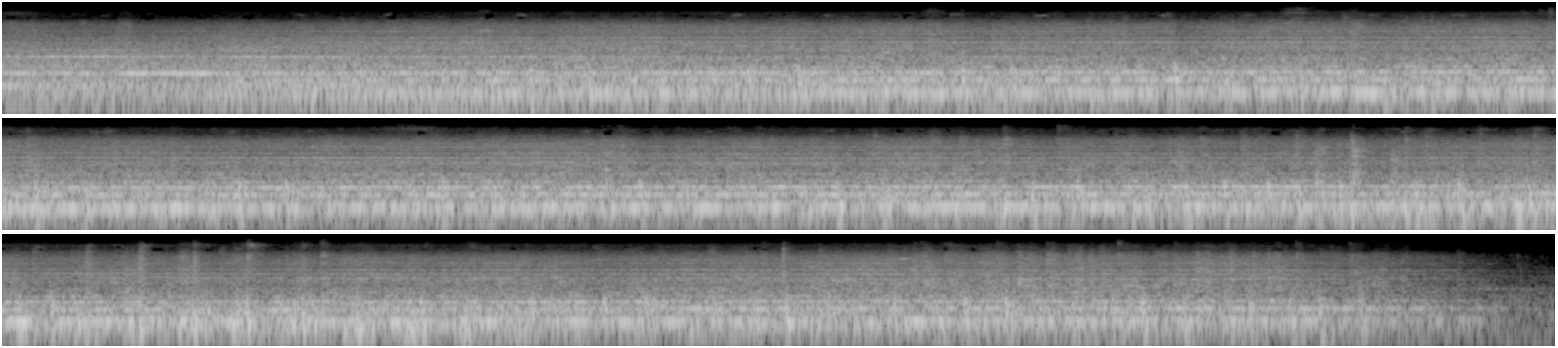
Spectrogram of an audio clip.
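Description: Freight train of bogie tank wagons rolling past close by, with wheels clicking over the rail joints and a steady humming tone under the rumble. The sound cuts off suddenly near the end.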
